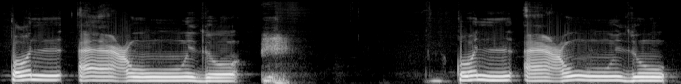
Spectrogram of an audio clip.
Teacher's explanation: আমরা যখন আইন উচ্চারণ করব তখন হরকের মধ্যখানে চলে যাব, হরকের মধ্যখান থেকে আমরা আইন উচ্চারণ করব।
